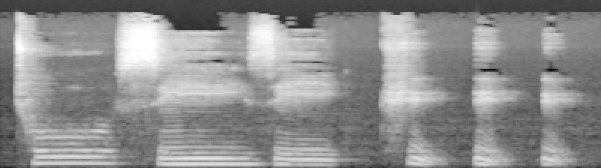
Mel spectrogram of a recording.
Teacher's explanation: Notice the shape of my lips there, very pursed, to get that really small sound.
